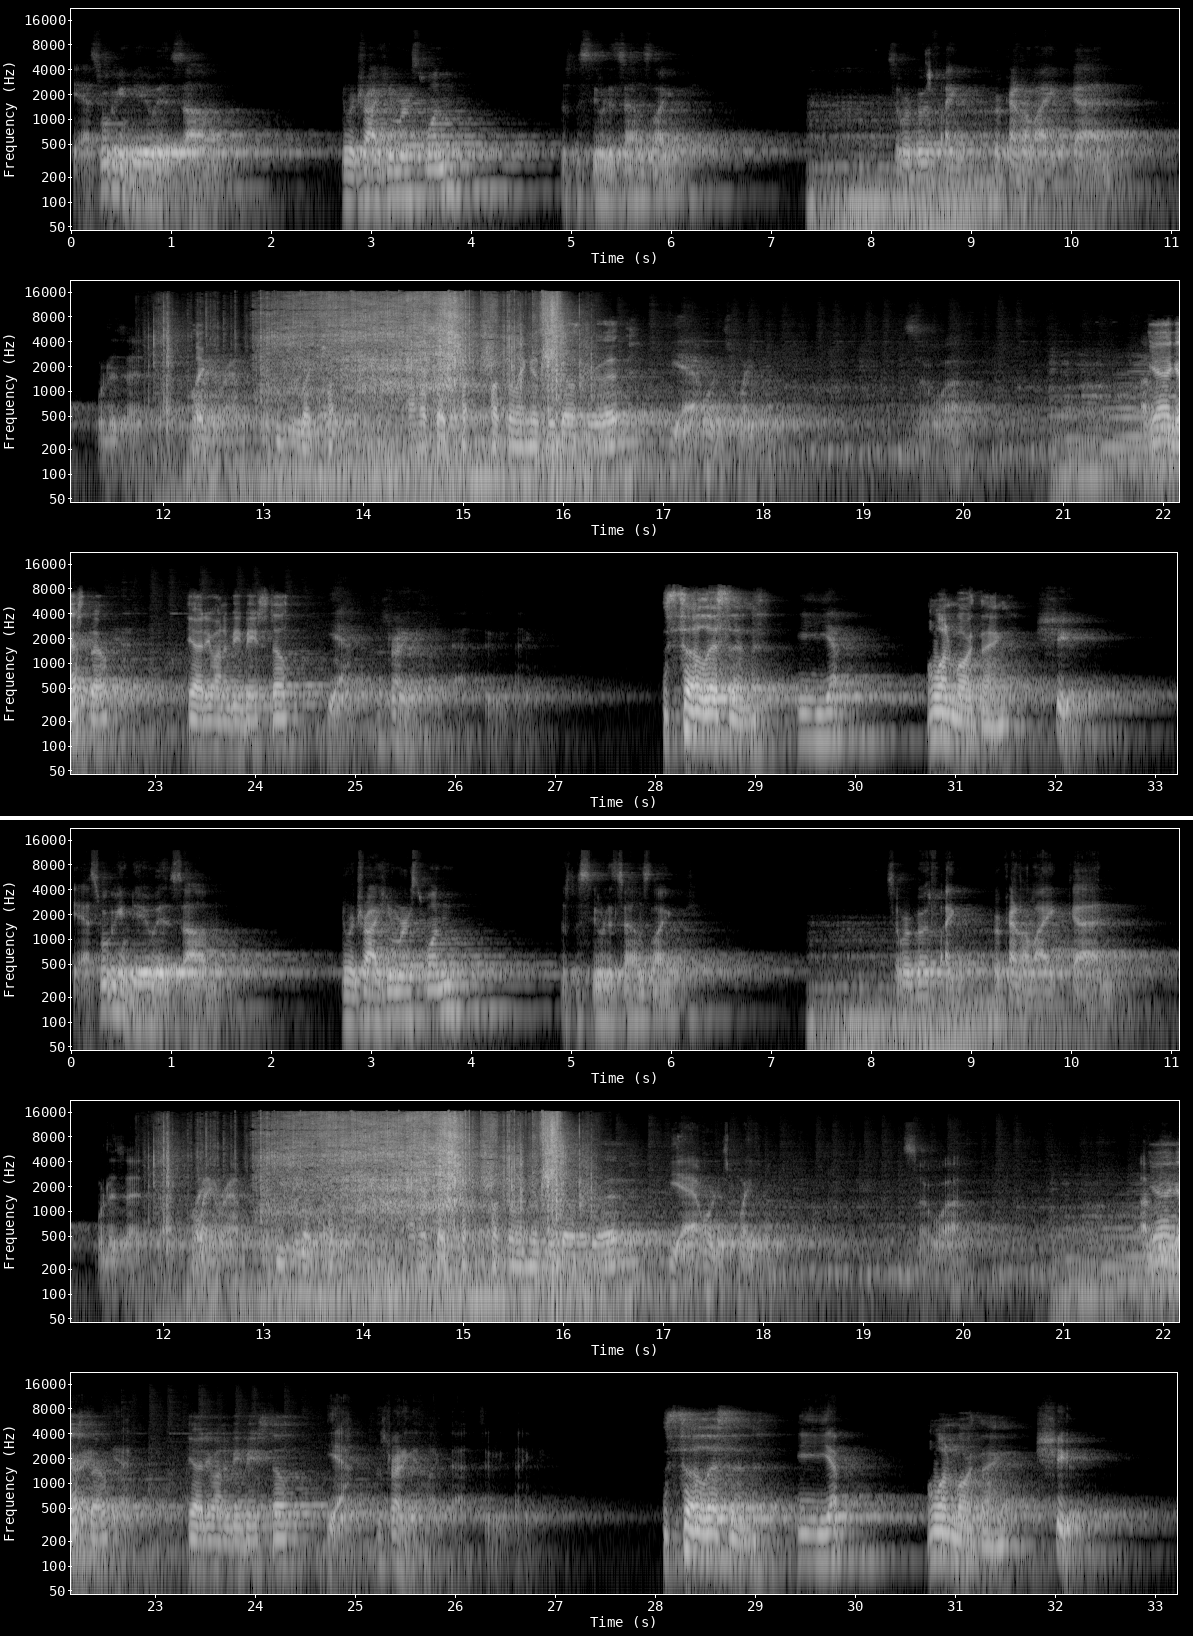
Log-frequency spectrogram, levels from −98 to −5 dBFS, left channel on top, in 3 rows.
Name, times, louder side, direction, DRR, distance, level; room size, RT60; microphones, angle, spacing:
voice 1, 0.0-1.5 2.7-3.9 4.9-6.0 8.2-8.9 9.2-10.4 11.3-12.8 13.1-13.8 17.1-18.1 19.4-20.0 21.8-22.7 24.7-26.1 29.4-29.9 31.8-32.2, right 1 dB, 80° right, 6 dB, 1.8 m, -37 dB
sound 1, 7.3-10.4 12.2-17.9 20.8-23.3, left 1 dB, 30° left, 1.1 m, -46 dB
sound 2, 11.8-16.3, right 2 dB, 5° right, 0.4 m, -30 dB
sound 3, 13.1-25.8, right 1 dB, 30° right, 5.0 m, -57 dB
voice 2, 14.4-16.7 21.8-22.5 23.3-24.3 28.1-29.1 30.7-31.5, left 2 dB, 50° left, 9 dB, 1.1 m, -33 dB
16.0 x 12.5 x 7.3 m, 2.1 s
head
